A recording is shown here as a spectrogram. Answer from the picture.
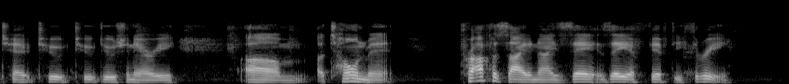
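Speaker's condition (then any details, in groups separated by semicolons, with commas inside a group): No condition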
